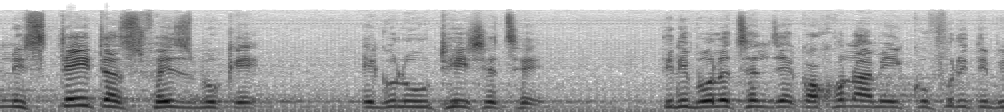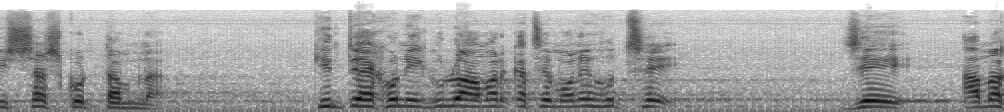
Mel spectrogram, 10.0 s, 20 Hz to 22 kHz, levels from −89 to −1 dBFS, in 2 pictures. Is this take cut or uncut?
uncut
